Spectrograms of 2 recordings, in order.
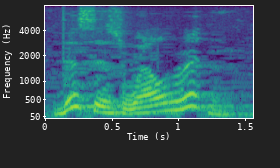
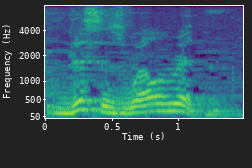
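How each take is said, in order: First: It is said with a surprised tone. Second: It is said with a complimentary tone. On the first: The writer was not expected to write well. "a note of surprise" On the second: The writing is simply being praised. "a note of compliment"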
